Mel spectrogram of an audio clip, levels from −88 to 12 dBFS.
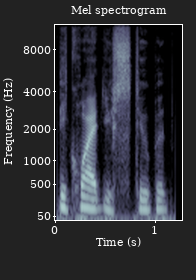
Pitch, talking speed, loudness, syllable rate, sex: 130 Hz, 190 wpm, -18 LUFS, 4.4 syllables/s, male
